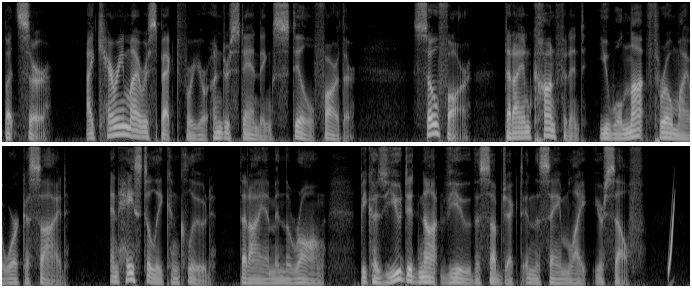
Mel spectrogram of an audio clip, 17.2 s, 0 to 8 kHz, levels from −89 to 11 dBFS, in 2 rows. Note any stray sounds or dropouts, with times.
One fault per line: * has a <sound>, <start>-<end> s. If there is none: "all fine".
* has a chirp, 16.9-17.0 s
